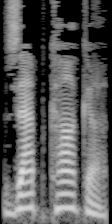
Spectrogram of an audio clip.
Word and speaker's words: zapiekanka: A zapiekanka, Polish pronunciation, zapkaka, plural, zapiekanki, pronounced zapkak-i, is an open-face sandwich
